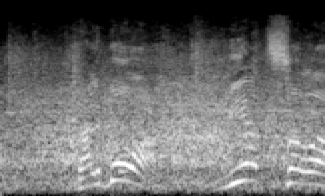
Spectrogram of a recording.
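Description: A man's drawn-out, excited vocal calls over the steady noise of an ice hockey arena crowd, rising slightly in loudness as the play builds at the net.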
